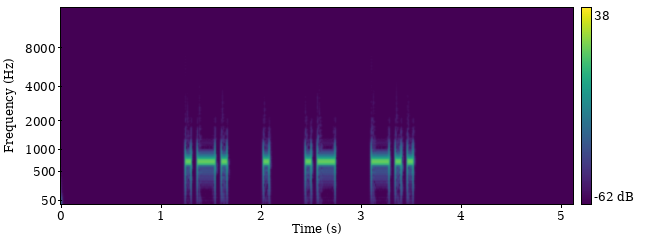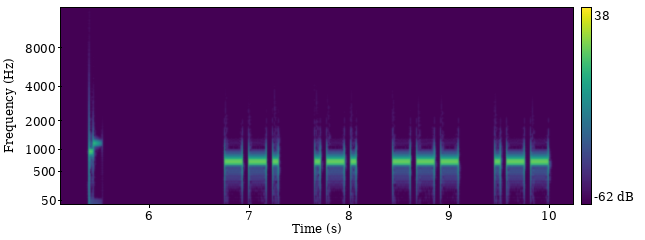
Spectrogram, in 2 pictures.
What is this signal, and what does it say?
Morse code, heard as a keyed tone, about 20 wpm, spaced as for 15 wpm, 690 Hz. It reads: READ GROW
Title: 2x Character Spacing - Top 300 Words - 20wpm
